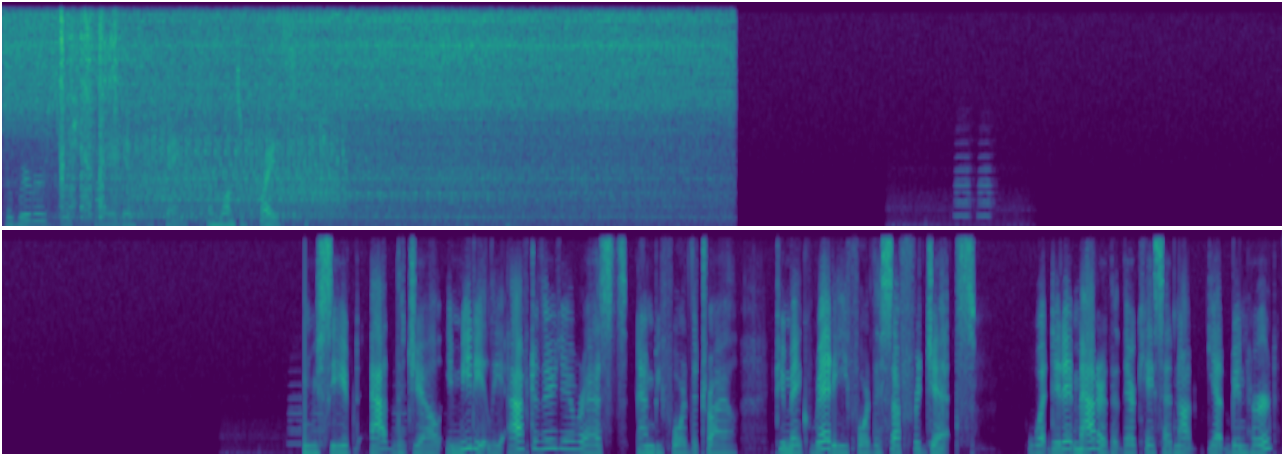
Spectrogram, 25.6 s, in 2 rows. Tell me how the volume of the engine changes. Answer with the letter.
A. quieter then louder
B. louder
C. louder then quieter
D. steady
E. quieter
E.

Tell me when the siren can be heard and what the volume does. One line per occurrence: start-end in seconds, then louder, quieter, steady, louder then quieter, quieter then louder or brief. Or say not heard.
not heard.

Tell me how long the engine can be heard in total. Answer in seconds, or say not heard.
7 s.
